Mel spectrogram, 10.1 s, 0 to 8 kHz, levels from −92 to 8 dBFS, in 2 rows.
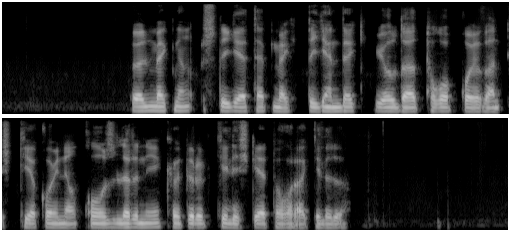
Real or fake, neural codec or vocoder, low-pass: fake; codec, 16 kHz, 4 kbps, X-Codec, HuBERT features, trained on balanced general audio; 7.2 kHz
